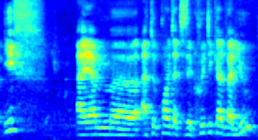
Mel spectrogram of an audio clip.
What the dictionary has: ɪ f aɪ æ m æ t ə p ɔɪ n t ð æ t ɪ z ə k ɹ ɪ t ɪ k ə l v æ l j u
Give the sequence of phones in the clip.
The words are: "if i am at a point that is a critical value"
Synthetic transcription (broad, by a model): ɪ f aɪ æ m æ t ə p ɔɪ t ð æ t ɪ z ə k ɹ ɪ t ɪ k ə l v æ l j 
